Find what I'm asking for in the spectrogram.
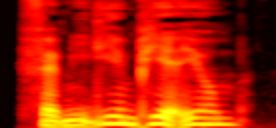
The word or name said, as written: familieimperium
